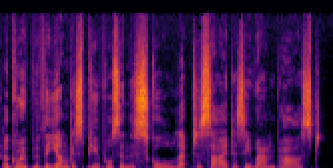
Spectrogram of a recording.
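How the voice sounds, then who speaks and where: A woman narrating a children's audiobook in a measured storytelling manner with lively phrasing. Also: medium pitch, no echo, clean studio sound. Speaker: audiobook reader. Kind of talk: scripted narration.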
